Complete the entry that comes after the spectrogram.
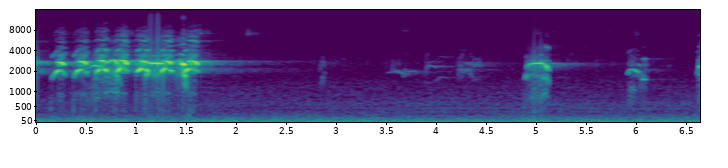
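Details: Early on 3 September 2024 at a Kurzeme osprey nest in Latvia, the male delivers two fish to the chicks. A quick burst of high chirps lasts under two seconds, followed by quiet with a few isolated faint whistles.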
